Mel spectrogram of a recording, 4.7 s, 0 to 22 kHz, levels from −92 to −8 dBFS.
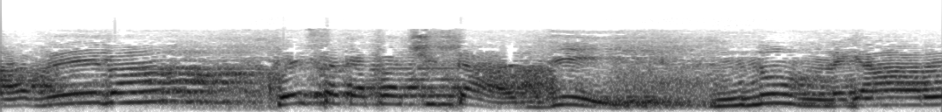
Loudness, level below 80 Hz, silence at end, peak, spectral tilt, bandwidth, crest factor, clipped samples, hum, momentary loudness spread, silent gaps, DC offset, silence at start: -19 LUFS; -74 dBFS; 0 s; -6 dBFS; -5.5 dB/octave; 7.8 kHz; 12 dB; under 0.1%; none; 4 LU; none; under 0.1%; 0 s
